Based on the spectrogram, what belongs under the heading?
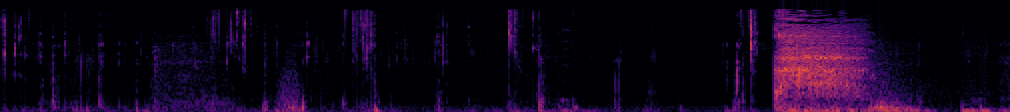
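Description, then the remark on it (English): Chewing boba with irregular wet clicks and crunches, quiet gaps between bites, then a louder, longer crunching burst near the end; no one speaks. “I'm going to finish chewing.”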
